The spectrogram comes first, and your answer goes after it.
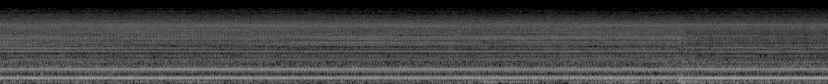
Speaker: you'll want to origin the gauge, and when you're doing this you can hear it in the back.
